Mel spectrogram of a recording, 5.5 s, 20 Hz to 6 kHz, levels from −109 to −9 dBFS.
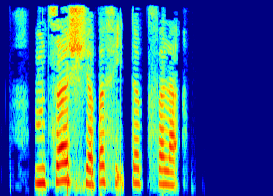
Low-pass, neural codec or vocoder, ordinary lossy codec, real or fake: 5.4 kHz; none; MP3, 24 kbps; real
